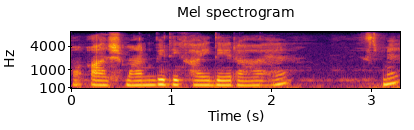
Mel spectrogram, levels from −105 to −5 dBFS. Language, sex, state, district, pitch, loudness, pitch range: Hindi, female, Uttar Pradesh, Muzaffarnagar, 195 Hz, -21 LUFS, 190-210 Hz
